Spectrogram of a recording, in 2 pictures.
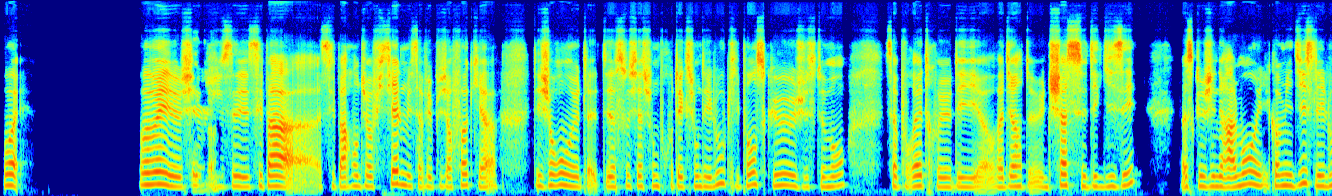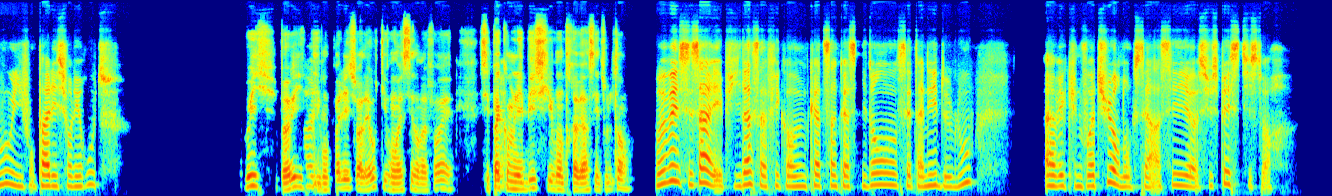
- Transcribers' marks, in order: other background noise
- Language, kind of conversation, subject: French, unstructured, Qu’est-ce qui vous met en colère face à la chasse illégale ?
